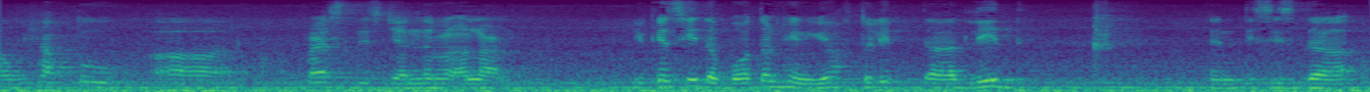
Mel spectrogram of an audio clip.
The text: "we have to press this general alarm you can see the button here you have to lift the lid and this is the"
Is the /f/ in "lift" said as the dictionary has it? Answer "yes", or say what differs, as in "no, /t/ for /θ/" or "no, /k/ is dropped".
no, /f/ is dropped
